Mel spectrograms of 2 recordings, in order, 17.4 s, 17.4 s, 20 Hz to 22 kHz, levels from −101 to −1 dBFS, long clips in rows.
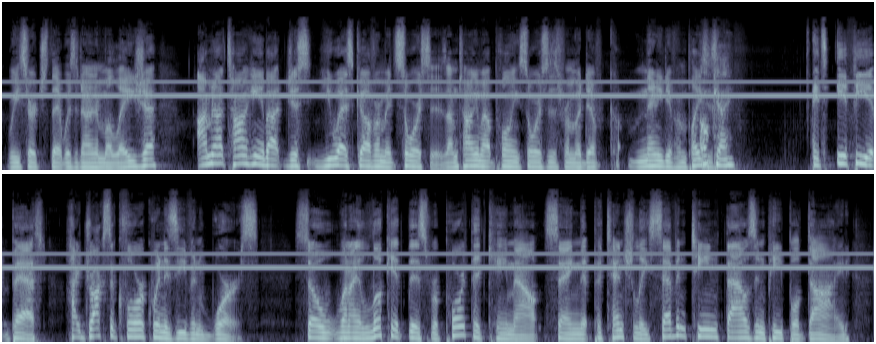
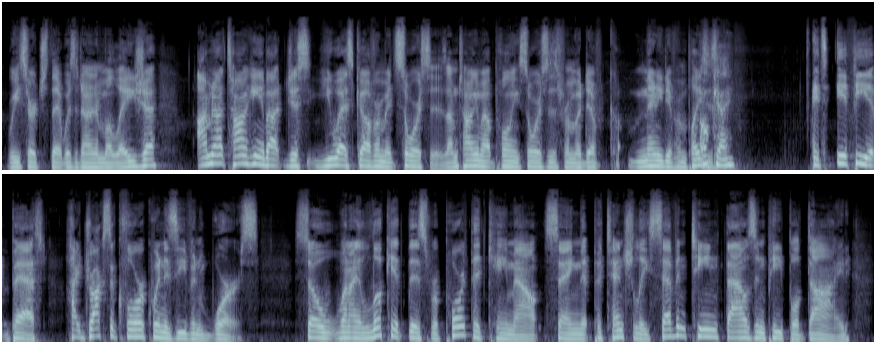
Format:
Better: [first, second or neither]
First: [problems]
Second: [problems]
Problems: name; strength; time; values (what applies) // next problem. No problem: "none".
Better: second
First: high-pitched whine; loud; throughout; 2 kHz, 6 dB below the speech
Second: none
